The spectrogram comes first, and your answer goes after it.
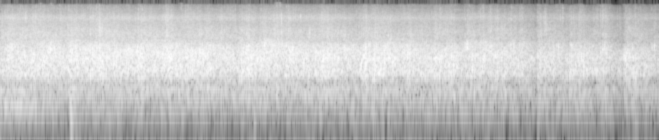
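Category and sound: crowd, audience clapping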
